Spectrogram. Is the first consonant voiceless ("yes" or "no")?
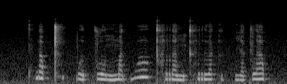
yes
